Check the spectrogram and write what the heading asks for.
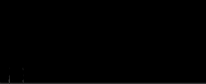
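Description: Near silence: faint room tone with a few soft scattered clicks.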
